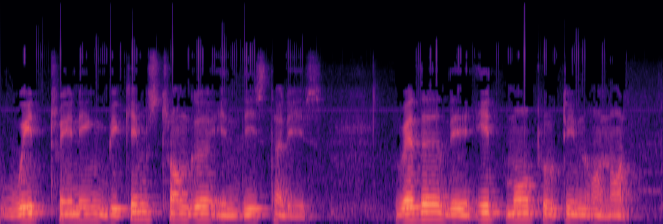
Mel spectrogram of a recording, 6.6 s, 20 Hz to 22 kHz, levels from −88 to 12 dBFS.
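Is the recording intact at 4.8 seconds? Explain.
No. A resampler restarted on every block runs through the whole clip, including 4.8 s. Each 20 ms block of the 16 kHz to 48 kHz conversion is converted without its neighbours' samples. This leaves small errors at every edge, heard as a 50 Hz tick-buzz under the speech.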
